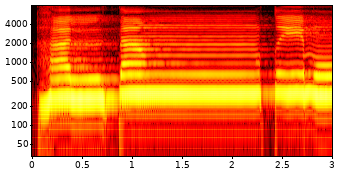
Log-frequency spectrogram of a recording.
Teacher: Sebab nun sukun menghadapi huruf qaf. Maka nunnya disamarkan siap-siap menuju makhraj huruf qaf disertai bunyi dengung. Jadi dengungnya besar ya, paling eng. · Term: ikhfa ab'ad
